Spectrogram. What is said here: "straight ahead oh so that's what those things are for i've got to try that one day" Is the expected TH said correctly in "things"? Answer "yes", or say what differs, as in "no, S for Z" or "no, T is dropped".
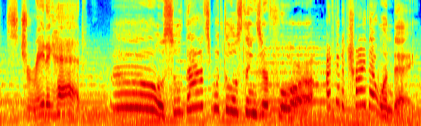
yes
